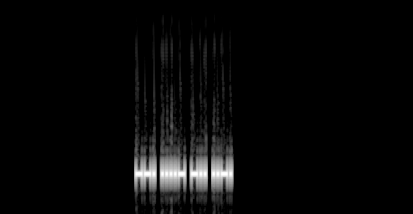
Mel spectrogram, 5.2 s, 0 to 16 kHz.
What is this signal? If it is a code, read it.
Morse code, heard as a keyed tone, about 46 wpm, 700 Hz. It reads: G4DF
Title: DXCC-100 Call Signs - 4 Characters - Repeated 2x - 45wpm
